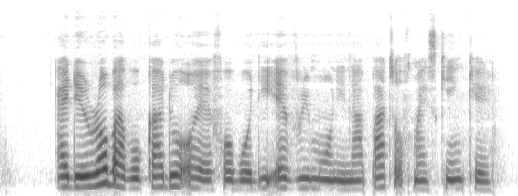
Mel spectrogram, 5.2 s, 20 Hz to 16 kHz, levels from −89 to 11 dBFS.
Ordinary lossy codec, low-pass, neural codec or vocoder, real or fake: none; 14.4 kHz; none; real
